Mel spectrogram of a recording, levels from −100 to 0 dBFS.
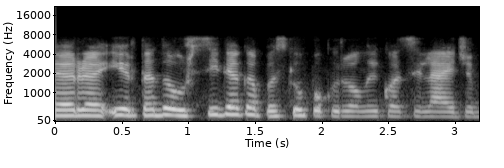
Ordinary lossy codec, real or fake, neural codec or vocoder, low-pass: Opus, 24 kbps; fake; autoencoder, 48 kHz, 128 numbers a frame, DAC-VAE, trained on Japanese speech; 7.2 kHz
